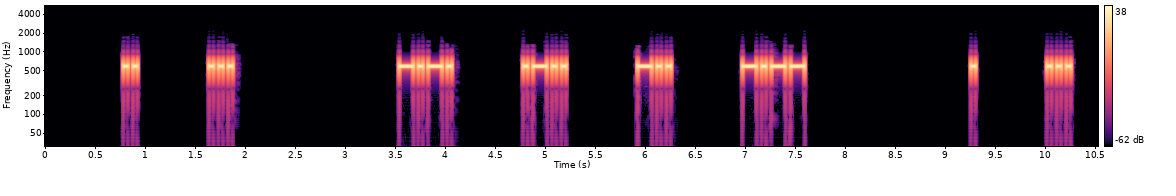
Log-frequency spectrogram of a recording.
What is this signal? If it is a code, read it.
Morse code, heard as a keyed tone, about 25 wpm, spaced as for 10 wpm, 590 Hz. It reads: IS CLDY ES
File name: QSO220 10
